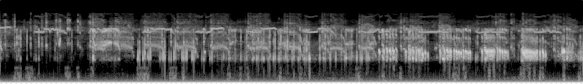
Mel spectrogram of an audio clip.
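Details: Lure sound for attracting swiftlets. Rolling, buzzy twittering chirps come in bursts, growing into louder clustered chirps near the end, with a constant low throbbing beat four times a second underneath.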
